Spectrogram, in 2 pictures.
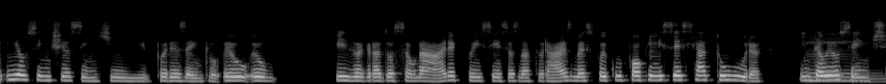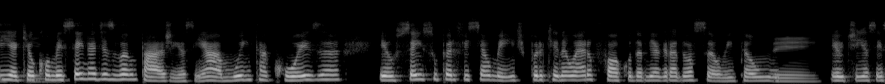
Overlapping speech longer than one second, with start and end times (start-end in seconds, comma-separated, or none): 8.0-9.5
